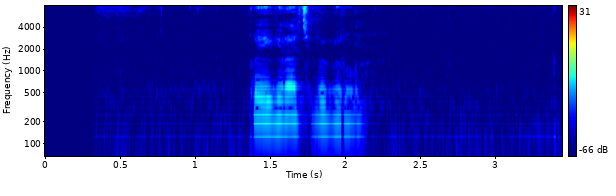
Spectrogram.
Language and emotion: Russian, neutral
